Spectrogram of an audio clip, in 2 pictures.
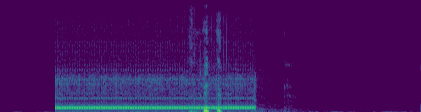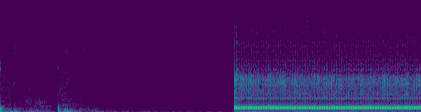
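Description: A telephone makes a steady electronic tone while a call back is dialed. The tone cuts off, a few brief clicks and key beeps follow, then the steady tone returns.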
